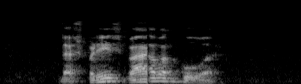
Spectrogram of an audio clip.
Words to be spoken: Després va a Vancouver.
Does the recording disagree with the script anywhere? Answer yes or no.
no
